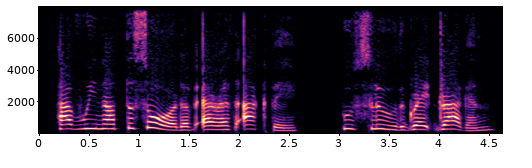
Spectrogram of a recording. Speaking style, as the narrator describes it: cried a young counselor

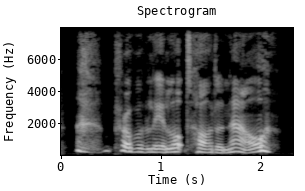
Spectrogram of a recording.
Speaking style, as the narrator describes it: Becca giggled

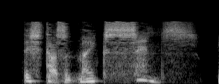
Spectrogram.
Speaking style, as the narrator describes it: he said, mouthing the words in something more than a whisper

